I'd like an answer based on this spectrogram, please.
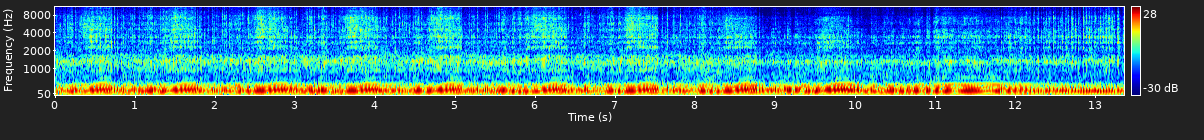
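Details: Nissan RB20 drift car after cylinder 5 no-compression repair, traced to a faulty lifter and low-sitting intake valve. Loud open-exhaust six blipped about ten times, rising and falling cleanly with no misfire or stumble, even on all six cylinders. Normal idle and revving.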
